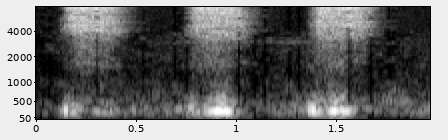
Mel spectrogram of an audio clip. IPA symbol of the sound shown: dʒ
